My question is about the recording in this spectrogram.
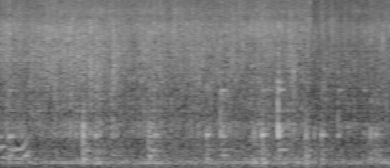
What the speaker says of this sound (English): I'm going to throw in the fresh curry leaves and the coarsely ground garlic. And we're just going to fry this on a low to medium heat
